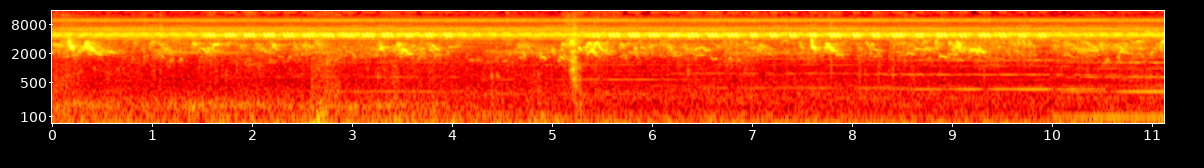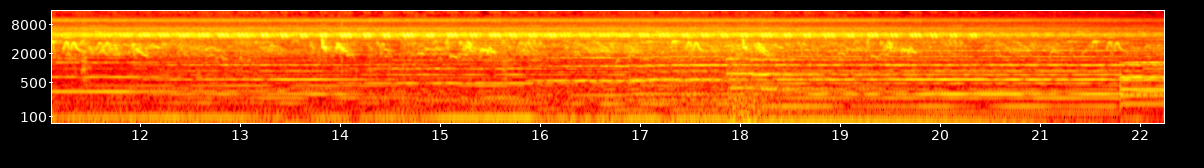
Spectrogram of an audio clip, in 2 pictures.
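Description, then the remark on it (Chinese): Bird song full of quick, bright, twanging calls that bounce like a metal spring, repeating over a steady high insect drone, with a low hum underneath and no voices. “哦，有鸟哎，出来了！我这这个鸟太牛了，像弹簧一样。”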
